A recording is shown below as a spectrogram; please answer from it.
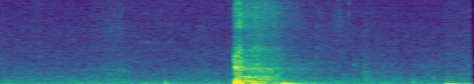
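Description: A person coughing: two quick coughs just past the middle, the first the louder.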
